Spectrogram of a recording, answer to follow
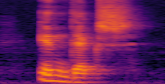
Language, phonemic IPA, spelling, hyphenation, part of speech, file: Dutch, /ˈɪn.dɛks/, index, in‧dex, noun, Nl-index.ogg
- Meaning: 1. index (list) 2. index (number or coefficient representing various relations) 3. index finger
